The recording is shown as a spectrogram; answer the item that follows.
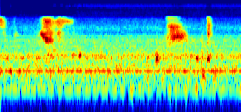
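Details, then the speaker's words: Podcast host's own home ventilator running in the background: soft airy hissing puffs over a steady low machine hum; mechanical ventilator noise. "My name is. That noise you're hearing is my ventilator."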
